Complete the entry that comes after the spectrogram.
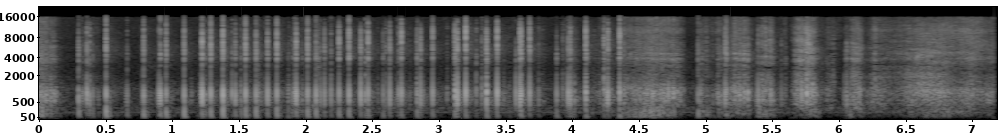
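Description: Both hands tap and scratch quickly with fingertips and short nails on a flat, solid wood-look laminate floor panel with a light wood-grain print. A rapid run of crisp, dry clicks with almost no ring fills the first half, then gives way to softer, continuous scratchy rubbing. The sound is centered in the mids with little low end.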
